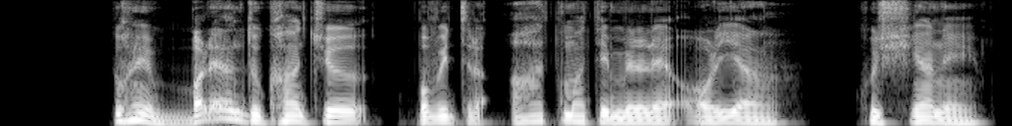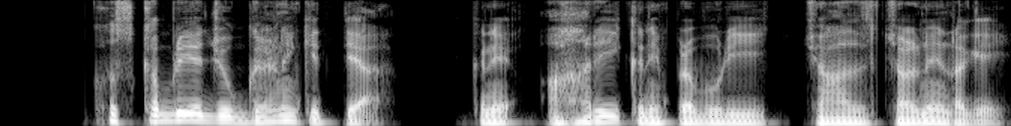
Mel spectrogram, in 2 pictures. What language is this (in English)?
Bilaspuri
